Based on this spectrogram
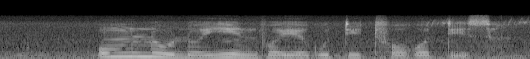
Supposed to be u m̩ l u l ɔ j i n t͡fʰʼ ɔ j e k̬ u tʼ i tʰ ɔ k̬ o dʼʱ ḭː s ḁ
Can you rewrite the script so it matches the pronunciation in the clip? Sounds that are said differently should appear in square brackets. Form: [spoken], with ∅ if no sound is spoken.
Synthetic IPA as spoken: u m̩ l u l ɔ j i n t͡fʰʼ ɔ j e k̬ u tʼ i tʰ ɔ k̬ o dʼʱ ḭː s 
